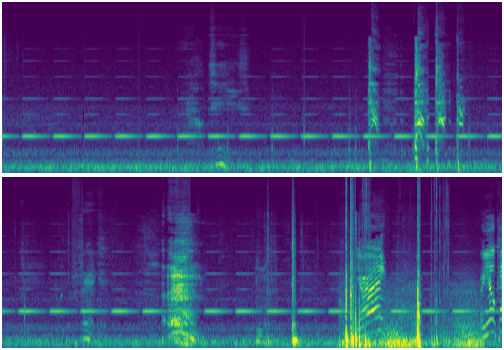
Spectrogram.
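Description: A car's electronic warning chime beeping steadily, about two beeps a second, in a cabin where the airbag has just deployed after a crash. A person's voice breaks in a few times, loudest about three seconds before the end.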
